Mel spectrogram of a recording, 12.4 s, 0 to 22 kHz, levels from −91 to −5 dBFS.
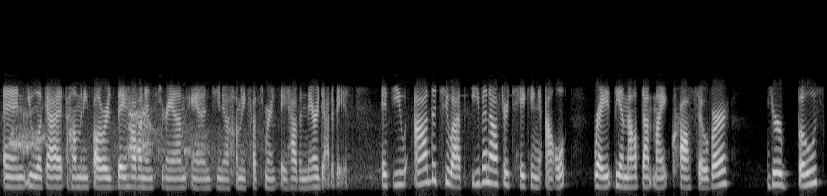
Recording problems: phone-call audio; nothing above 3.5 kHz
traffic noise; noticeable; throughout; 10 dB below the speech

